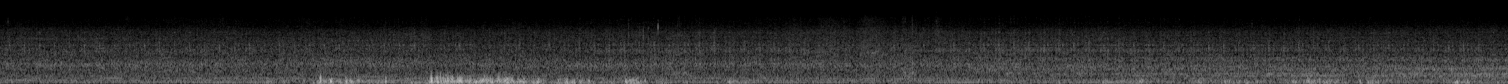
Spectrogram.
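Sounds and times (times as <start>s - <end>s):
car engine idling: 0.0s - 15.0s
wind buffeting the microphone: 3.1s - 7.5s, 11.0s - 15.0s.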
